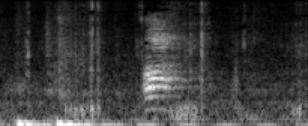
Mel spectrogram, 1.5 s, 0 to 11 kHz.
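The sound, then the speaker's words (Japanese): Crisp bites into a brown sugar chinsuko biscuit give a few short, faint crunches, followed by a brief voiced sound and quiet chewing. “ちょっと1個ポリっていっていいですか。 うん。あ、いい音。 むっちゃうまい。 え、何味？ 黒糖。”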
